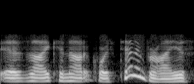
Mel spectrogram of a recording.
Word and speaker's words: Tenebrae: Tenebrae.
